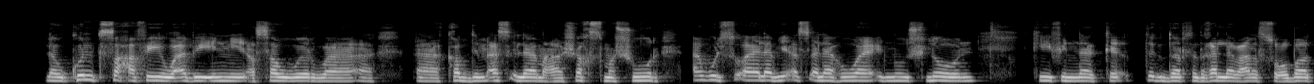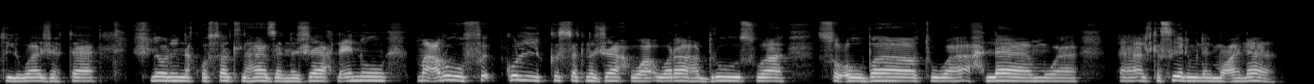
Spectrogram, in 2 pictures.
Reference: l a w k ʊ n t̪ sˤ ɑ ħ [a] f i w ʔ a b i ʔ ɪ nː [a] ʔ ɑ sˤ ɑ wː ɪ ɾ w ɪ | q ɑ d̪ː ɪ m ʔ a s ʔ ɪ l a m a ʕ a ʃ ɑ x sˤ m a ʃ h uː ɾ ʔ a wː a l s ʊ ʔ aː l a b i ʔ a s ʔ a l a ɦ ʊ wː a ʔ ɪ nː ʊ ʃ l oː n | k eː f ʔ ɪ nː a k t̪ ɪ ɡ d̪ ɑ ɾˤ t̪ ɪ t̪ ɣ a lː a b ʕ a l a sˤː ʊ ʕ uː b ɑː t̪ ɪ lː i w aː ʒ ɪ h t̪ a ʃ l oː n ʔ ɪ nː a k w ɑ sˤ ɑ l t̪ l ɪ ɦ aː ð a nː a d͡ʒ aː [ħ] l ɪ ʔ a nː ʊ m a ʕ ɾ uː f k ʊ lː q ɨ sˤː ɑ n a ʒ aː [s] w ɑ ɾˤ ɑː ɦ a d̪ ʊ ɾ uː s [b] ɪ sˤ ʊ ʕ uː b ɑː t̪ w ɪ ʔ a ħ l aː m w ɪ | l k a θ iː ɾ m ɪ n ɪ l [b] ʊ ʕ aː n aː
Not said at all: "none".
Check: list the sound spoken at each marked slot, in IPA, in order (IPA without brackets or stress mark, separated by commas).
ɑ, i, ħ, ħ, w, m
